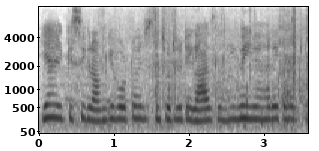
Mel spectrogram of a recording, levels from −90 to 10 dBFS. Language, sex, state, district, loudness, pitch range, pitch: Hindi, female, Uttar Pradesh, Lalitpur, -17 LUFS, 250-265 Hz, 255 Hz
